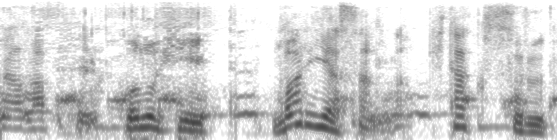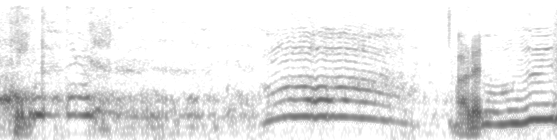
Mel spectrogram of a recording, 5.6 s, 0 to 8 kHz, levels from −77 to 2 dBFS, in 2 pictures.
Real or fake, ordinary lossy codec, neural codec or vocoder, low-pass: fake; Opus, 16 kbps; codec, 16 kHz, 4.8 kbps, FACodec; 7.2 kHz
